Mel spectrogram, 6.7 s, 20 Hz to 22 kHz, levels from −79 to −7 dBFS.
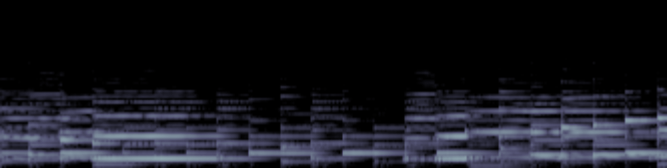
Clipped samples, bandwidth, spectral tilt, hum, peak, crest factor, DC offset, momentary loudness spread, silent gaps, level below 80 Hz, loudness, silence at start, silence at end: under 0.1%; 5.4 kHz; -8.5 dB/octave; none; -26 dBFS; 14 dB; under 0.1%; 10 LU; none; -84 dBFS; -39 LUFS; 0 s; 0 s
